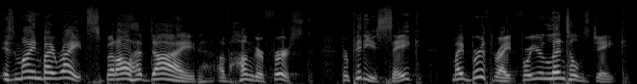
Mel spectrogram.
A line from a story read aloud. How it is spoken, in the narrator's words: Esau cried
